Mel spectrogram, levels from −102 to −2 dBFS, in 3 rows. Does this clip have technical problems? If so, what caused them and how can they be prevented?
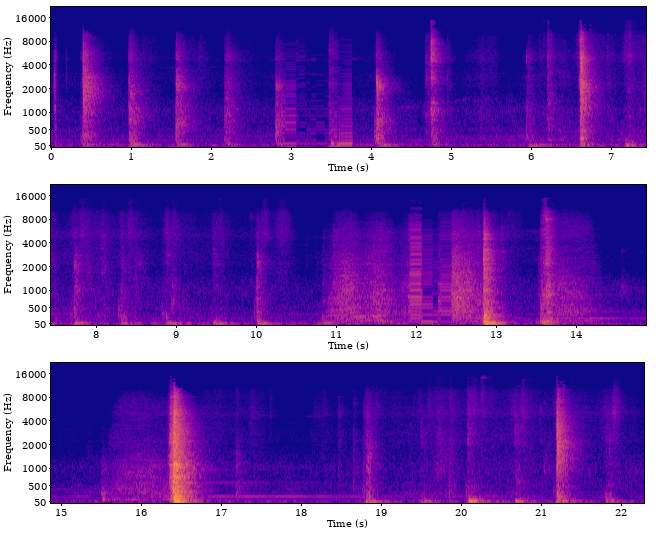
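Yes. Incoming audio likely arrived too seldom, so the playback repeated roughly 10 ms buffers while skipping the real signal. This produced robotic sound from repeated short buffers, a rigid 100 Hz metallic buzz, from 2.90 to 3.82 s (mostly repeats) and from 11.94 to 12.47 s (entirely repeats). Larger jitter buffers or steadier network and CPU scheduling would prevent this.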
